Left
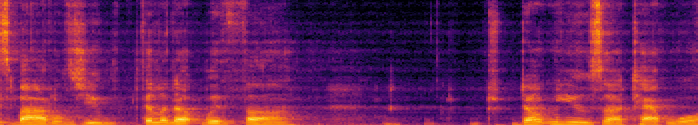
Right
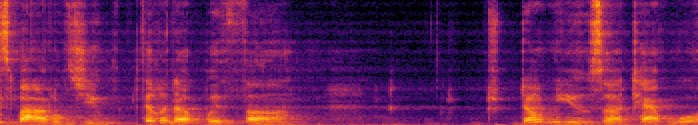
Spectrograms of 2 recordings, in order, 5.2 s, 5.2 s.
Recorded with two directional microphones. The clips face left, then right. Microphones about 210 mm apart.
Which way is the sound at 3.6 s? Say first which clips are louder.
Left 5 dB; 40° left (ahead or behind).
